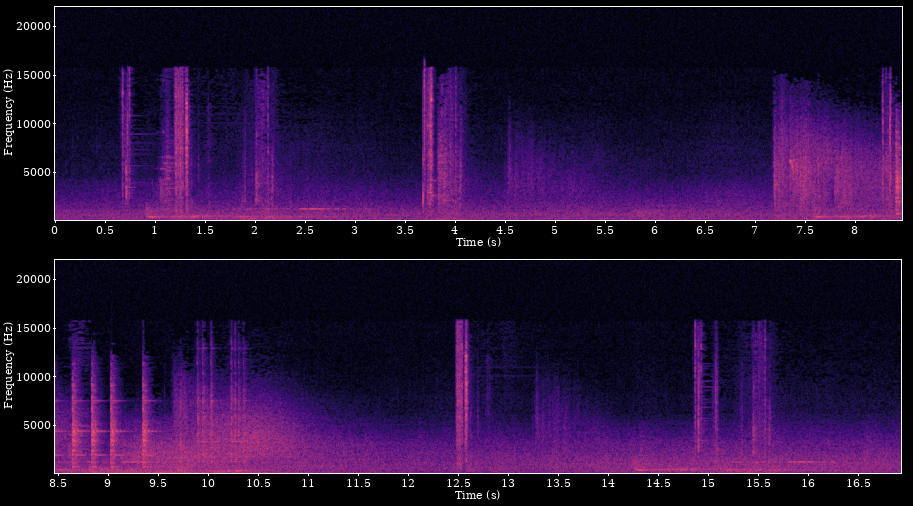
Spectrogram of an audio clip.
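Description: Shells explode in the distance with dull thuds.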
